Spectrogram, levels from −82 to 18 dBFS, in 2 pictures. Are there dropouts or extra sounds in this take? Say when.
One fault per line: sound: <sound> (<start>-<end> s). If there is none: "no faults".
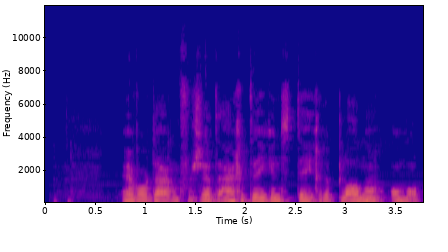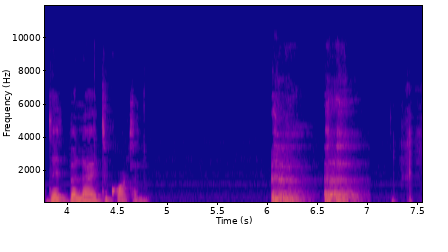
sound: throat clearing (6.0-7.0 s)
